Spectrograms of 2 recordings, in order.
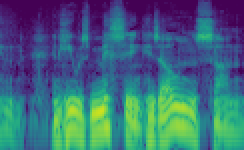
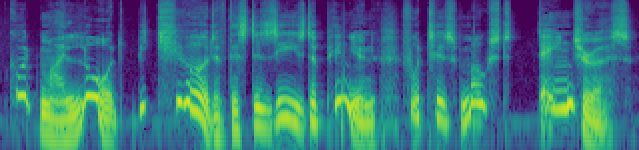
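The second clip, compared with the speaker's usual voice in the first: alarmed cry; 10 semitones higher than usual. A narrator's reading. Adviser pleading with the king, high alarmed cry. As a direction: plead urgently, climbing in pitch. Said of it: "Camillo cried".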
